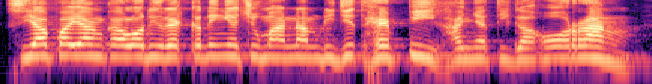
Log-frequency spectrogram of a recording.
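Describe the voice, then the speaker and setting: A man's voice: very high-pitched, moderate pace. A man, a pastor preaching a sermon in a church, telling stories and putting questions to the congregation. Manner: animated storytelling, asks the congregation questions. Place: church hall.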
